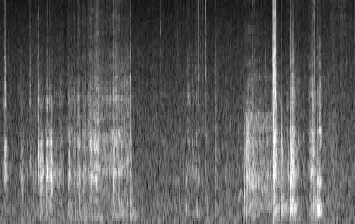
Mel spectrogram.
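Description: Hive tool prying a plastic hive-top feeder loose from a wooden hive box: scraping, then a few sharp knocks, the loudest about five and a half seconds in.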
